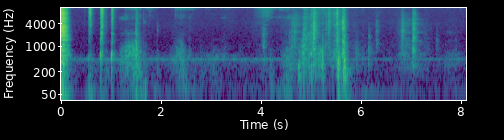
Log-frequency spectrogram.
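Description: A few sharp clicks and knocks with some rustling, from a phone camera being picked up and repositioned over the desk, with another cluster of knocks a little after the middle.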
